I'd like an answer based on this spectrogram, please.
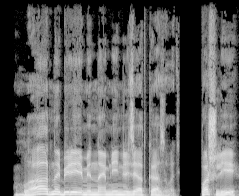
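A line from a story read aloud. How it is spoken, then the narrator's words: Snorting smirk. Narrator (Russian): хмыкнул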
